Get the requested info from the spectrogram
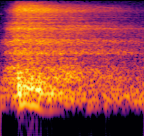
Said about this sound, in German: Und wenn dir das alles zu viel ist, dann atme jetzt mit mir bewusst noch dreimal ein und dreimal aus. Wir atmen ein.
